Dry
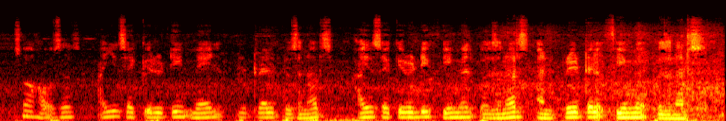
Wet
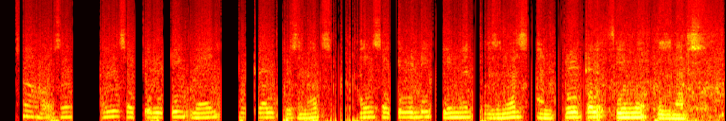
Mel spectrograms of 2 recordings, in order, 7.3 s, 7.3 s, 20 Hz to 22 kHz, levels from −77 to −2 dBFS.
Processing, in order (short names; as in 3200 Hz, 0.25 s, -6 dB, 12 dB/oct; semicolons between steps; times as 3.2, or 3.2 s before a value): companded quantiser 8-bit; one-sided clip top -22.5 dBFS; bit-crush 5-bit; 3.33–5.59 core saturation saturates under 160 Hz; gain +6 dB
